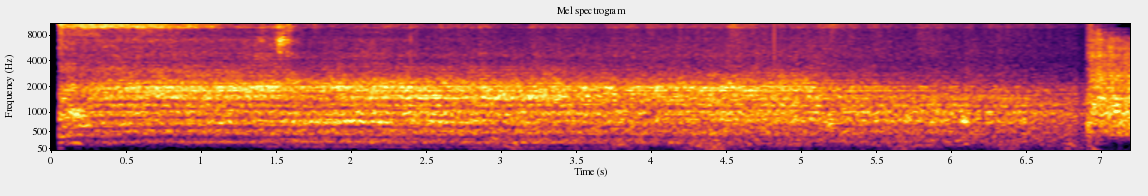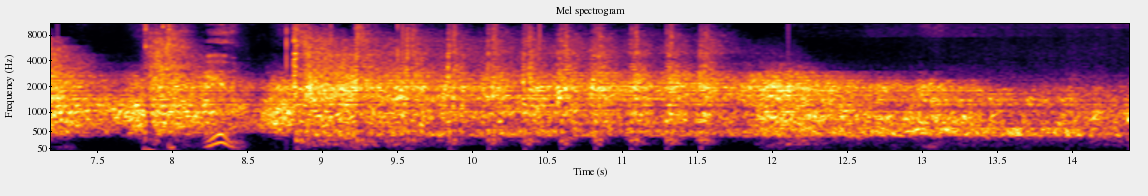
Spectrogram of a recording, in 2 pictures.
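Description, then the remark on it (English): Recorded by a neighbor's Ring doorbell camera in North Buckhead: a steady rushing roar of a car flying down the street gives way to a rapid volley of sharp, loud gunshots, more than a dozen cracks in quick, uneven succession before the noise settles. “And so I want to brace yourself, trigger warning, because neighbor had a Ring cam and caught the car flying down the street. And so I just want to brace yourself. You're going to hear some shots.”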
